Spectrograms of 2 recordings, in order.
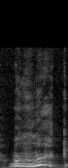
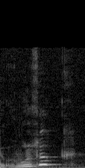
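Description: First: Much higher, louder gleeful call; excited. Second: High, loud delighted call; excited. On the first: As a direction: show it off with joy. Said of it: "he was dancing, all excited". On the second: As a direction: call out thrilled. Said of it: "he was all excited". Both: Retold or imitated.

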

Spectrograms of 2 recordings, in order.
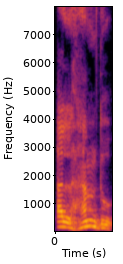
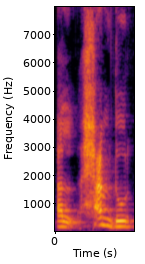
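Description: First: আল হামদু with a plain, light h; wrong light ha. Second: আল হামদুর with হা squeezed from mid-throat; correct throaty ha. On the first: Teacher showing the mistake that spoils prayer, plain-h হামদু. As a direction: say হামদু without any throat friction. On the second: Teacher citing the Fatiha example correctly, throaty হামদুর. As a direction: give the হা in হামদুর a strong throat friction. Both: Shown as a demonstration. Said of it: "জায়গায় বলে".

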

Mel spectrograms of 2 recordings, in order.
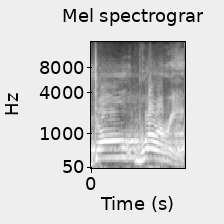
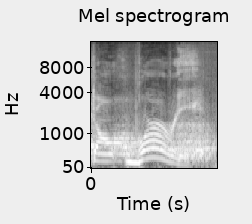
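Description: First: DON'T hit hard and loud; firm stress on Don't; forceful command. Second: Slow, drawn Don't worry, weighed; slow firm command. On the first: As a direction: order it, don't suggest. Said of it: "this is a forceful command". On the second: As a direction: lay it down like a command. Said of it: "He said". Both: Shown as a demonstration.

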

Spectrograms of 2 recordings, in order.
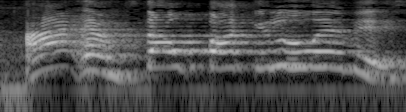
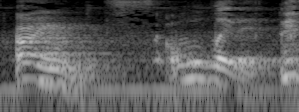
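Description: First: High-pitched exasperated fury; livid outburst. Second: Contained anger, leaning on "so"; livid. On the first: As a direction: let the anger shoot up high. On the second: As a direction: seethe it out without raising the pitch. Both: Real, not acted.

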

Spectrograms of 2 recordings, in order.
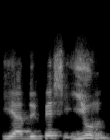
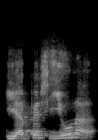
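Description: First: ইউন with a clear nasal n at the end, rising; double pesh iun. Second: ইউ with no n at the end, rising; ইয়া পেশ said as plain ইউ, cut off without a nasal; single pesh iu. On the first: Teacher answering a student's question, ending ইউন with n. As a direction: say ইয়া দুই পেশ as ইউন, ending on the n. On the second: Teacher contrasting it with the double pesh, ইউ with no n. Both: Shown as a demonstration. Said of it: "ইউন নাকি উন?".

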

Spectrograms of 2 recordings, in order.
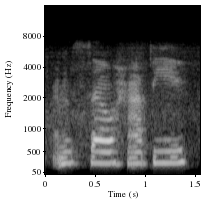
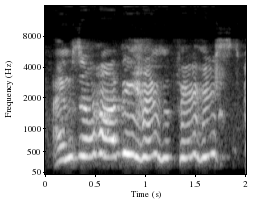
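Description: First: Said in the usual way. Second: High, loud, slow, laughing through the words; overjoyed laughing winner cry; ecstatic winner. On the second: Pretend. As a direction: squeal out the victory with a laugh.

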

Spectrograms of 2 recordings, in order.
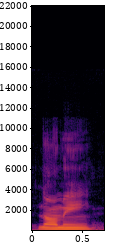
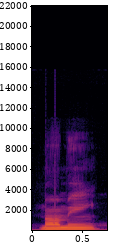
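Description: The two takes are said the same way.

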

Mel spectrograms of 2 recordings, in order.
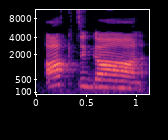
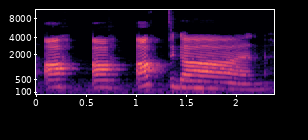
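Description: First: Octagon drawn out, loud first vowel; stretched teacher word. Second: Ah, ah, then octagon slow and loud on the ah; vowel sound demo. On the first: Teacher modelling a word for preschoolers, slow and loud. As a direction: say octagon slowly for little kids. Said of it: "who knows what sound makes the ah". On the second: Teacher sounding out the vowel for preschoolers, slow. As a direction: isolate the short o sound, then the word octagon. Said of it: "what sound makes the ah". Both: Shown as a demonstration.

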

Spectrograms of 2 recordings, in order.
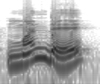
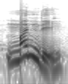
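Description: First: "Monday" with a full "day", MUN-day; full-vowel pronunciation. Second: "Monday" said as MUN-dee; local American pronunciation. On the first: Professor citing the word as spelt, "Monday" with full "day". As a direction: give "Monday" a clear "ay" ending. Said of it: "if you pronounce the word Monday". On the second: Professor showing how locals say it, "Monday" as MUN-dee. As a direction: shorten the end of "Monday" to "dee". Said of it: "as Monday here". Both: Shown as a demonstration.

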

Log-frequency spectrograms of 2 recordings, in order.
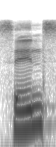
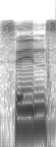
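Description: The two takes are said the same way.

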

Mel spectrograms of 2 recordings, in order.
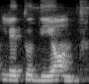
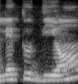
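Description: First: লেতুদিয়ন্ট with an audible closing T; sounded final T. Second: লেতুদিয়ঁ, louder, nasal ending without T; silent final T. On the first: Teacher models feminine student for the learner, T sounded. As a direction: finish লেতুদিয়ন্ট on a clear T. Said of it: "টি পর্যন্ত উচ্চারণ করতে হবে". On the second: Teacher models masculine student for the learner, silent T. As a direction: firmly model লেতুদিয়ঁ with the T left off. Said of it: "এটা টিটা silent থাকছে". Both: Shown as a demonstration.

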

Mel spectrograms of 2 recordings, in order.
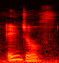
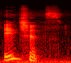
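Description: First: Angels said as the wrong word, softly; the wrong word Angels, spoken aloud; mistaken angels. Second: Agents said clearly with the j sound, as the fix; Agents, the right word after the slip; corrected agents. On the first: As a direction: say Angels as the slip before the fix. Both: Shown as a demonstration.

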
